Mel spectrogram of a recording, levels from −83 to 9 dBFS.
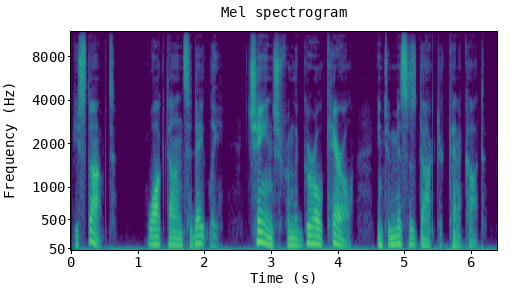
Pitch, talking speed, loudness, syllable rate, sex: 105 Hz, 130 wpm, -19 LUFS, 4.8 syllables/s, male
